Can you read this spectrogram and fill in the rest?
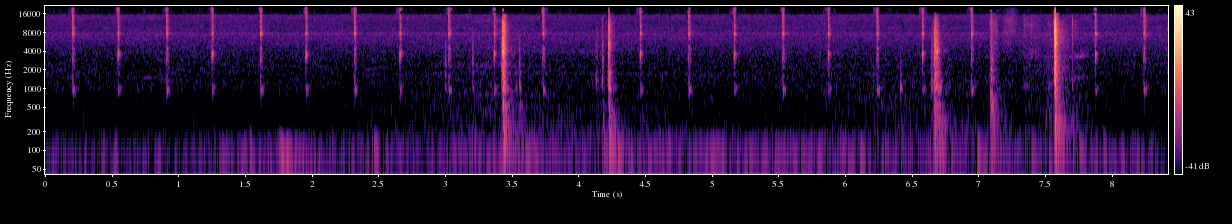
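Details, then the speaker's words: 2001 Jeep Cherokee XJ after replacing the turn signal flasher relay, key on: crisp, evenly spaced relay clicks a few times per second; turn signals working normally again. "let's see what happens hey just like that we got blinkers back"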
